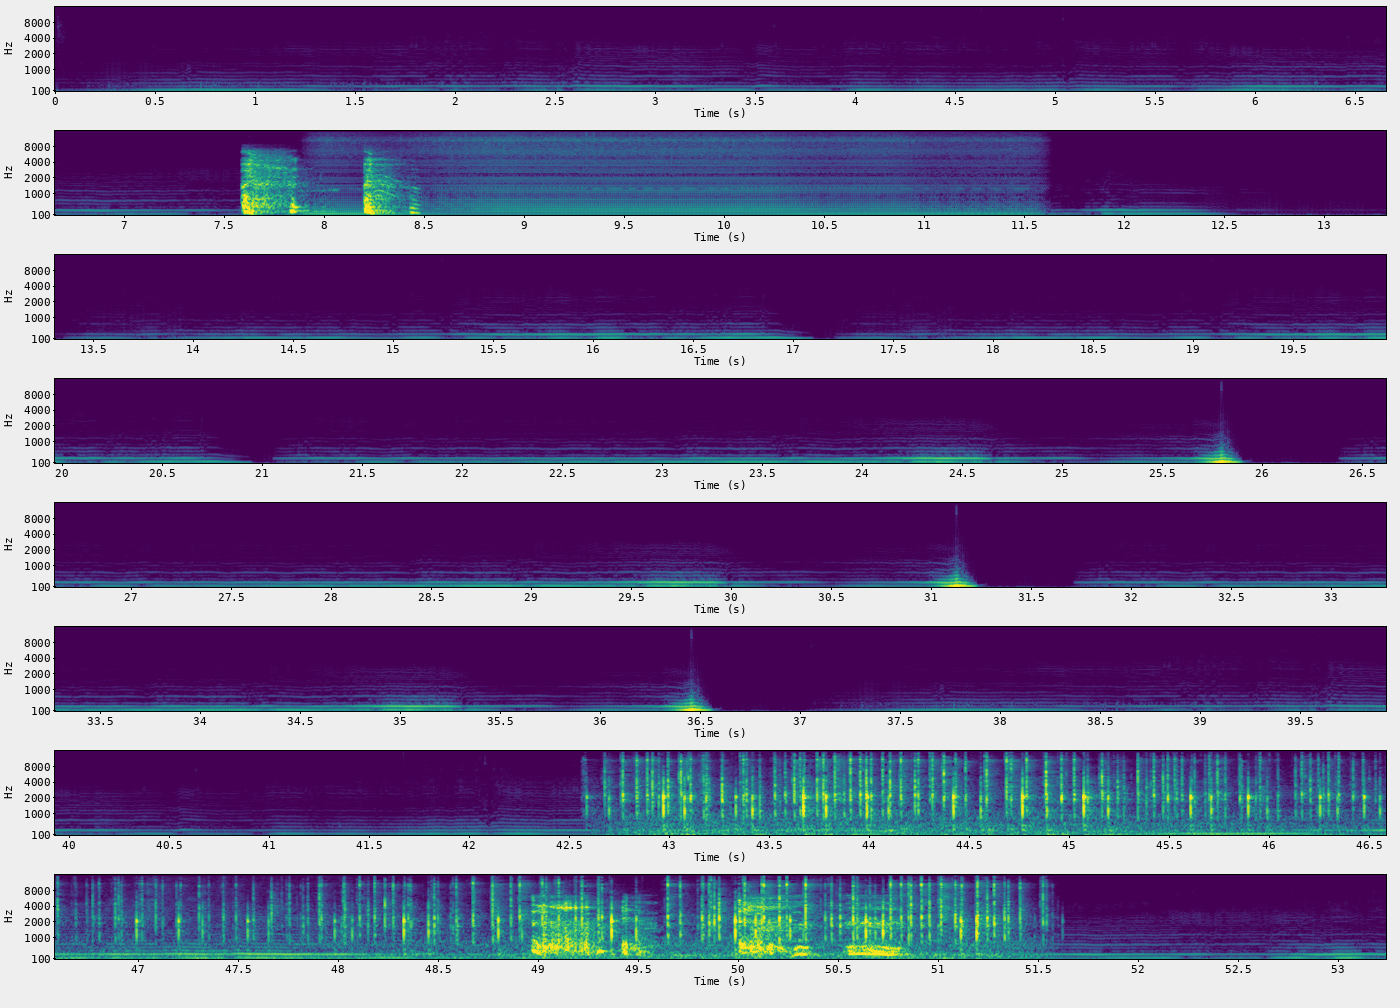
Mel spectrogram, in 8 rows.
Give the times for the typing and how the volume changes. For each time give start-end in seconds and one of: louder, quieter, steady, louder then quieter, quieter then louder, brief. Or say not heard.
42.5-51.5 quieter then louder.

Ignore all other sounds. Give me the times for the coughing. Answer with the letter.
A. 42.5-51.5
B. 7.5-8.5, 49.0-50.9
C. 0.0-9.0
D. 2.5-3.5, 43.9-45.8
B.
